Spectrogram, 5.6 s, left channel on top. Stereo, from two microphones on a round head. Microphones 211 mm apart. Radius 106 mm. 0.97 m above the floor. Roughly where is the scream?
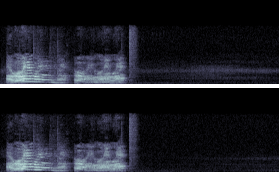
I don't hear a scream.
